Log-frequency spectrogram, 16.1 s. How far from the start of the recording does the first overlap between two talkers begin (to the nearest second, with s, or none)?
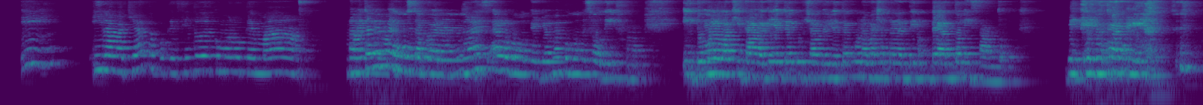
5 s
